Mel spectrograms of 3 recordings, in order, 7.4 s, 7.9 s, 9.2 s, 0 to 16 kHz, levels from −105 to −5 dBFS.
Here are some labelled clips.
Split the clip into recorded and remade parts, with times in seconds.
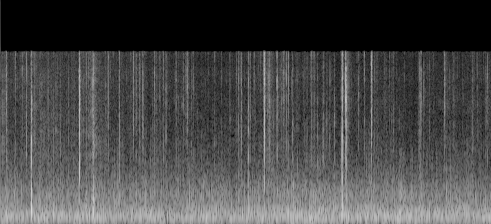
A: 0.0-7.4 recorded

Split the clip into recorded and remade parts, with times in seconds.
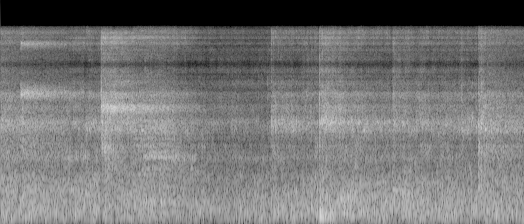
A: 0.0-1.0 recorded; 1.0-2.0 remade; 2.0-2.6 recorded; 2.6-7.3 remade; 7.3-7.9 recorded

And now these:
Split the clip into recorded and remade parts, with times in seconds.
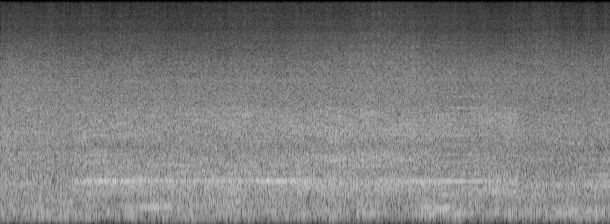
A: 0.0-6.6 recorded; 6.6-7.3 remade; 7.3-9.2 recorded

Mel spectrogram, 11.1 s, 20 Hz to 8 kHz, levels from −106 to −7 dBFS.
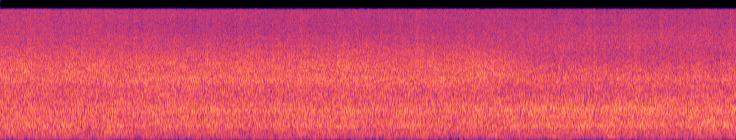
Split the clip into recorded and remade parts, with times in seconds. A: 0.0-0.7 remade; 0.7-1.7 recorded; 1.7-2.9 remade; 2.9-5.4 recorded; 5.4-8.7 remade; 8.7-10.1 recorded; 10.1-11.1 remade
